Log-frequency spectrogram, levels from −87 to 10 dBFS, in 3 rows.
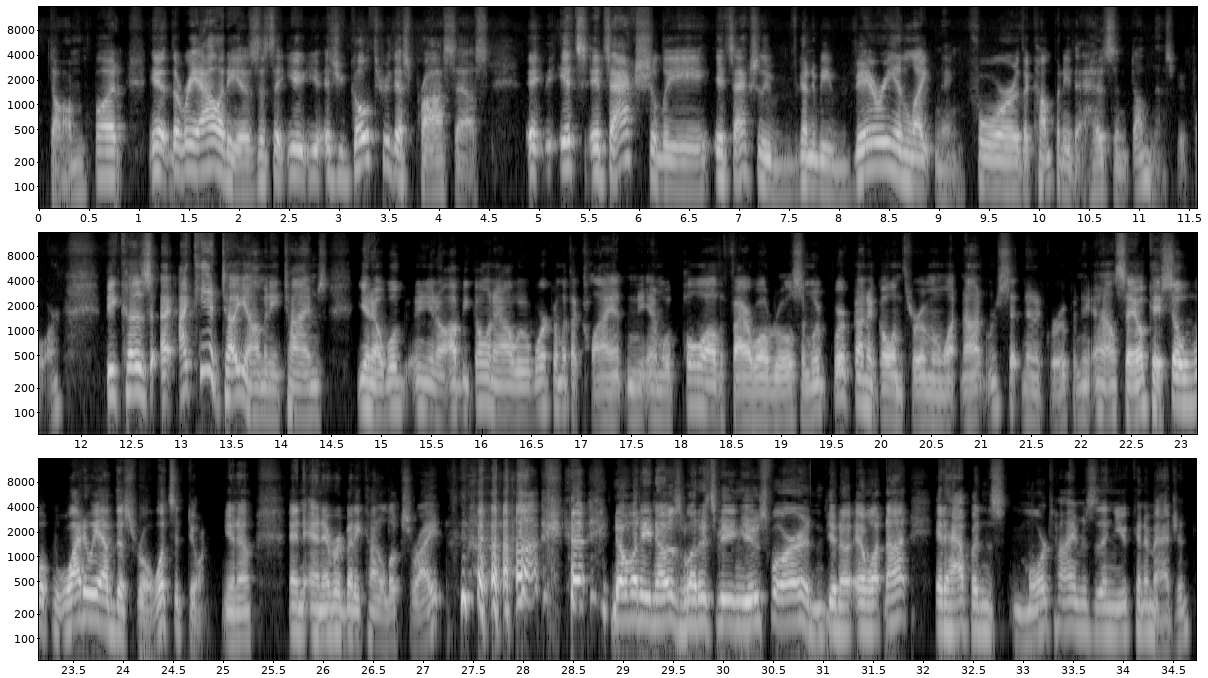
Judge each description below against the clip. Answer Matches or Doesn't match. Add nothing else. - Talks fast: Matches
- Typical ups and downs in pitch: Doesn't match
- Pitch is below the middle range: Matches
